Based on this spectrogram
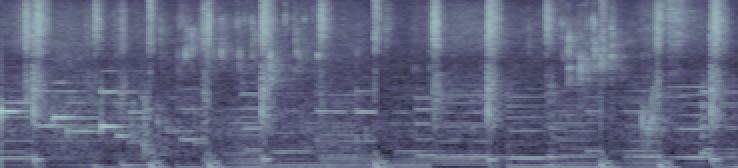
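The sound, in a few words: beer running out of a fermenter tap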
